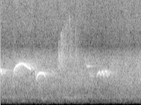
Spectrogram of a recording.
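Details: Blue-and-white flycatcher (Japanese Ōruri) song: a brief run of clear, high whistled notes, the first arching up and down, followed by softer slurred phrases over faint background hiss.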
